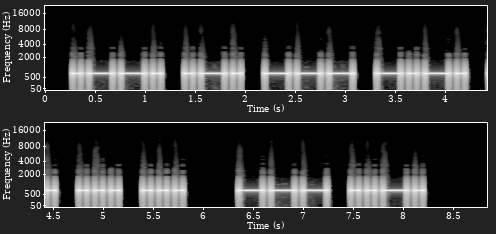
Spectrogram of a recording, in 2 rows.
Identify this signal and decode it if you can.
Morse code, heard as a keyed tone, about 14 wpm, 700 Hz. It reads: PROCESS OF
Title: Sets of 5 Words Encore2 15wpm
